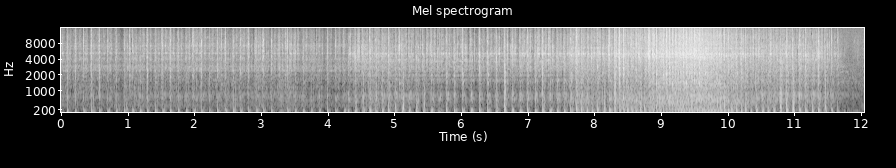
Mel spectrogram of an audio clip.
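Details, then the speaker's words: Riding lawn mower with a roughly 14.5–15 hp Briggs & Stratton OHV single, running with a newly fitted tractor-style muffler: hard regular thumping about four per second, swelling as revs rise; owner suspects counterweights or rods knocking inside, plans teardown. "as you heard in the videos I'm having engine issues on this I got a it's either the counter weights are making a noise or the rods making a noise for some reason in it"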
